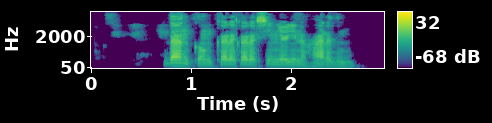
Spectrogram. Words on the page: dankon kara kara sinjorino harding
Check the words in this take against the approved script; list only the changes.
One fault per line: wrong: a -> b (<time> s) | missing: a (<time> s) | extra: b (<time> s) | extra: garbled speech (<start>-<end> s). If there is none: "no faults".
no faults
